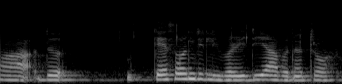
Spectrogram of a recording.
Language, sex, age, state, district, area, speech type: Manipuri, female, 30-45, Manipur, Thoubal, rural, spontaneous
